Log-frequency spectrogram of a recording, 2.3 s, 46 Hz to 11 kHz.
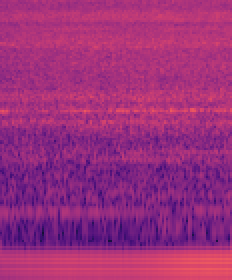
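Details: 2004 GMC Envoy started after front end and axle repair: engine catches and settles into a steady, even low idle with a deep drone, no obvious knock — normal idle.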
